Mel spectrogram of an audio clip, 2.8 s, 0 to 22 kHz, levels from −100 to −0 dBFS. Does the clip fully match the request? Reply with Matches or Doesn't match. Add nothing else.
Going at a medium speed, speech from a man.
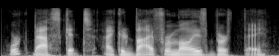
Matches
